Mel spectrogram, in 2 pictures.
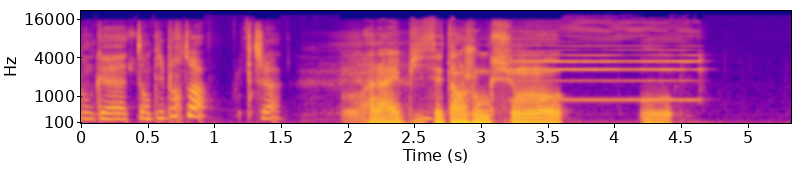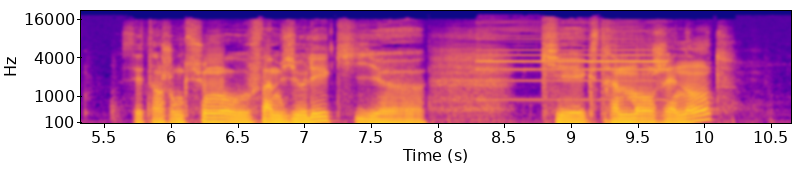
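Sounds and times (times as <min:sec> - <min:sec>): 
speech: 0:00.0 - 0:04.6, 0:05.7 - 0:10.2
telephone electronic ringing beeps: 0:03.1 - 0:04.8, 0:08.3 - 0:09.8.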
